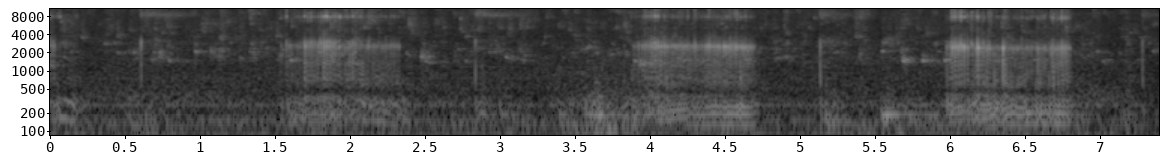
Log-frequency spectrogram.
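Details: Kitten named Shii-chan fast asleep, snoring loudly; rough, breathy snores repeat about every two seconds, each a broad hissing burst, over a steady low hum.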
